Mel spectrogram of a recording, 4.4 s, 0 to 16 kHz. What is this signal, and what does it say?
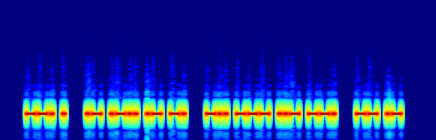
Morse code, heard as a keyed tone, about 40 wpm, 700 Hz. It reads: GE ALAN DOUG MA
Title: K1USN SST QSO Practice - 40wpm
